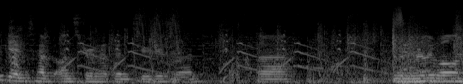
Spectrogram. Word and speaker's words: Sujia: So we got Sujia, am I pronouncing that correctly? Yes. Makes sense. Sujia and Klaatu.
